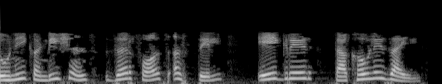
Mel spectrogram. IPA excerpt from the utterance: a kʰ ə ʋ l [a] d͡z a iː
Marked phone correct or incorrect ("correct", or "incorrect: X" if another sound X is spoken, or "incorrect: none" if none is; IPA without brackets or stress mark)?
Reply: incorrect: e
